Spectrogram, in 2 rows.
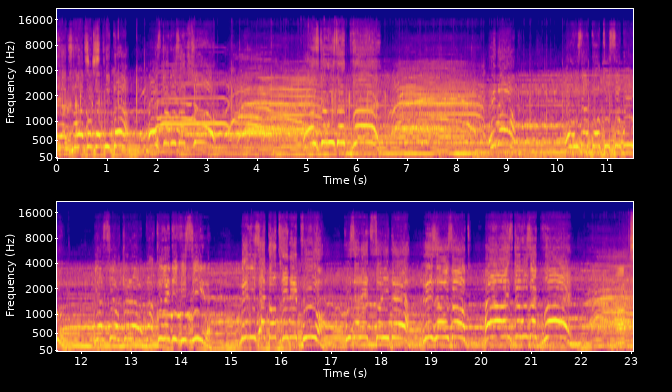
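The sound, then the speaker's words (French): A large crowd cheers and yells continuously before a race start, after a man with a microphone has worked up the crowd, with many overlapping voices whooping and bellowing at full volume. The noise is loud and never lets up. Recorded on a phone. “59 secondes, il a chauffé la foule, puis écoute, tu tenais le téléphone pour enregistrer.”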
